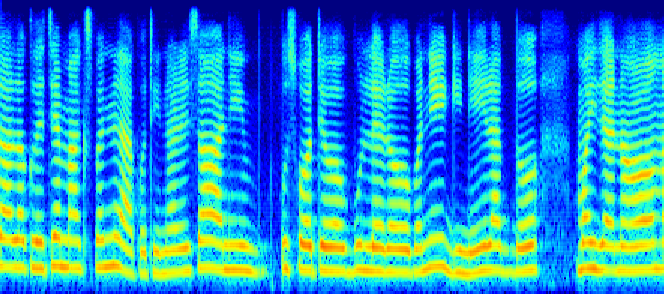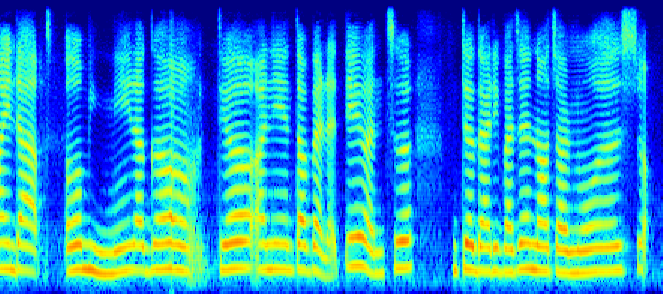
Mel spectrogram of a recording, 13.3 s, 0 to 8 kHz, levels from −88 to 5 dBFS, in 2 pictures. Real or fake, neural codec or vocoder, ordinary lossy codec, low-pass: fake; codec, 24 kHz, 0.9 kbps, WavTokenizer, large speech release; none; 7.2 kHz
